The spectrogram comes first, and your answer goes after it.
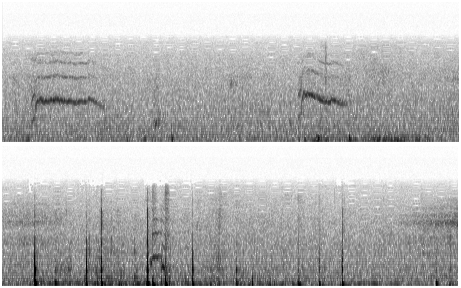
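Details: Layla the snowshoe Siamese and her one-week-old kittens: two high, wavering mews early on, then a run of quick taps, bumps and rustles as the litter squirms and climbs.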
